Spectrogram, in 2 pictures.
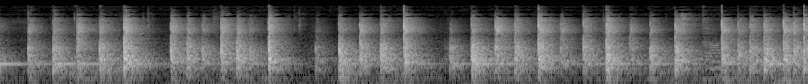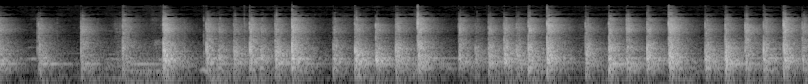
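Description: Flamenco footwork: the dancer's heeled shoes striking the stage in fast, rhythmic runs of loud stamps and taps, with acoustic guitar playing underneath.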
